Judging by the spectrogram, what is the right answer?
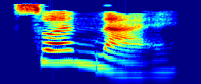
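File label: "酸奶", Mandarin Chinese; hsk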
